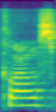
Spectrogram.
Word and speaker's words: Klaus: It's Claus, I suppose, supposed to be pronounced Klaus, which is how they pronounce it in the movie.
